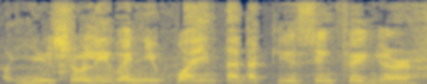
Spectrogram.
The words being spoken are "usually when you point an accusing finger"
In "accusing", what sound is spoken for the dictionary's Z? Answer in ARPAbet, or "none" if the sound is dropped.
S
